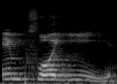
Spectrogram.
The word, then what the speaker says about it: employee: Ensuite, un employé du service commercial, un employé tout court, c'est… Customer service employee. Alors faites bien attention. Accent tonique pour remercier la première syllabe et l'employé sur la seconde syllabe.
